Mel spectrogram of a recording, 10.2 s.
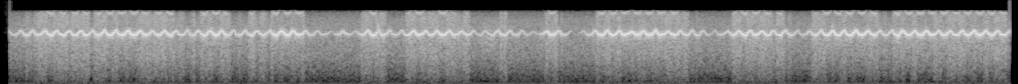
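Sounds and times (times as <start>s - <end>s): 
unknown space signal: 0.1s - 10.1s.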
